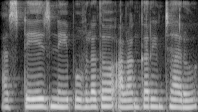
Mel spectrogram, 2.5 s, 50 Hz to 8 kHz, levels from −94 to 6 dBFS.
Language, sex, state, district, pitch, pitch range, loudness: Telugu, female, Andhra Pradesh, Guntur, 195 Hz, 190-200 Hz, -16 LUFS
